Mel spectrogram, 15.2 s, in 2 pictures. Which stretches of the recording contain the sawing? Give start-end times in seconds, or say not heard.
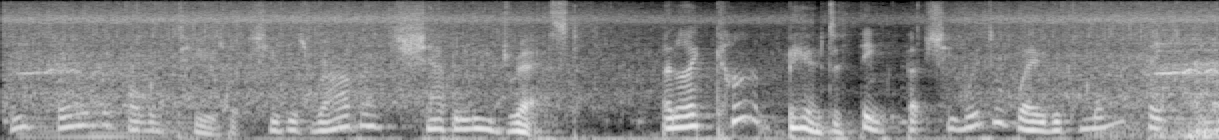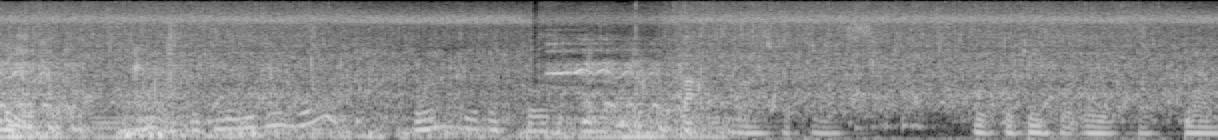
not heard.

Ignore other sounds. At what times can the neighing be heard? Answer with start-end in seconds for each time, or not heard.
0.1-1.3, 7.2-8.4, 11.0-12.2.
